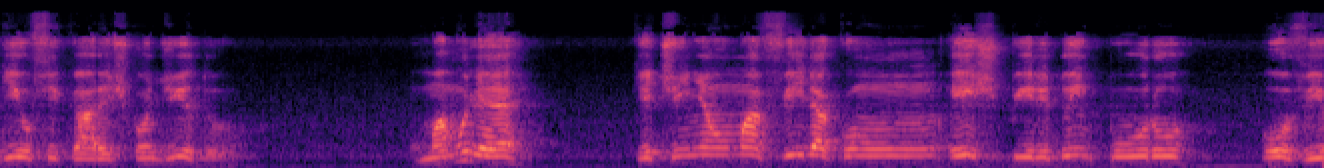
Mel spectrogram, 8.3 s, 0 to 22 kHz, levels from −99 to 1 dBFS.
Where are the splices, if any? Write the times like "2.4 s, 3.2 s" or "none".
none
